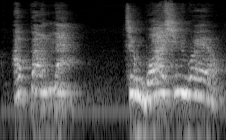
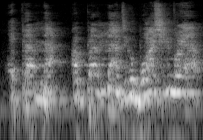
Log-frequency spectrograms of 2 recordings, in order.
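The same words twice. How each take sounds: First: High, pleading cry at parents; teenage son bursting out of his room, shouting high; son's shout. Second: High, pleading cry at parents; son's shout. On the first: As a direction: call out to the parents, upset. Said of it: "큰 소리가 막 나갔는데". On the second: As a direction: cry out at them, upset. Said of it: "혈기가 팍 나가지고 문이 쾅 열고". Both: Retold or imitated.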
